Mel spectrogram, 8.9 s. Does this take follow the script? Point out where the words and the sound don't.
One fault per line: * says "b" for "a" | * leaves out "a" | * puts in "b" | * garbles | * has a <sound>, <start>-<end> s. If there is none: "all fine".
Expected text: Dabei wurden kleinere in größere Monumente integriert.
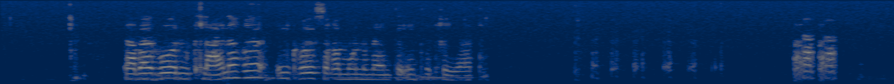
* has a laugh, 5.7-7.3 s
* has a laugh, 7.9-8.4 s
